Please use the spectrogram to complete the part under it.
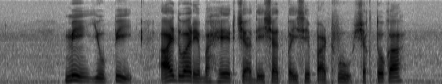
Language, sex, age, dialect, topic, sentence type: Marathi, male, <18, Standard Marathi, banking, question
